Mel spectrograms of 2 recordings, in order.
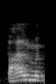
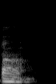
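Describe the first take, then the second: First: The L sound is pronounced. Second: The L sound is silent. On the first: "पाल्म क्यों नहीं बोलते?" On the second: "एल is silent"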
